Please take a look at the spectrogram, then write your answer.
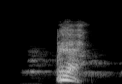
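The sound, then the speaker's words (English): A dog outdoors gives a short whine that breaks into one sharp bark, moderately loud and heard alone with no voices. “I think your dog is depressed. Yeah, he's out there mad at something, I guess.”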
